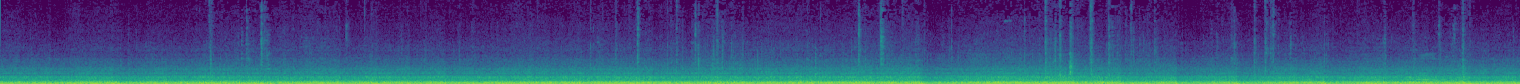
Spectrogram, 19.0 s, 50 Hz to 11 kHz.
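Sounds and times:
aircraft cabin engine rumble: 0:00.0 - 0:19.0.

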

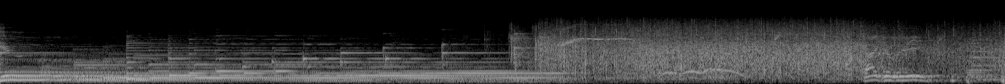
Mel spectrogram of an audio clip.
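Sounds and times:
audience applause: 0:05.1 - 0:10.0
whistle from crowd: 0:05.6 - 0:06.4.

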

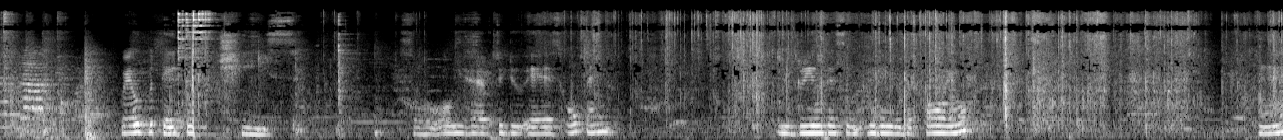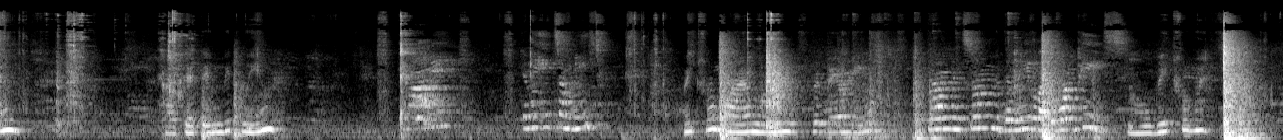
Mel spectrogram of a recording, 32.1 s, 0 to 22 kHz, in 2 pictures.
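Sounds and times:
people talking: 0:05.0 - 0:07.8, 0:09.7 - 0:12.4, 0:15.4 - 0:16.4
aluminium foil crinkling: 0:05.2 - 0:17.2.

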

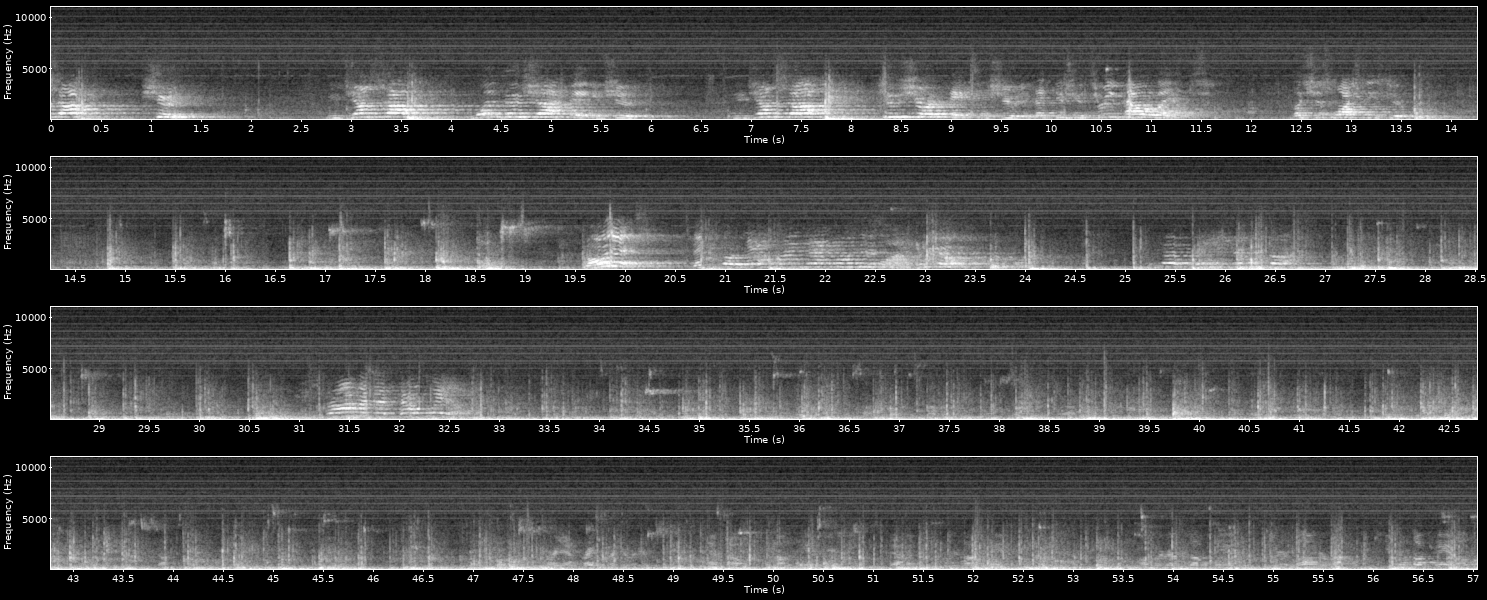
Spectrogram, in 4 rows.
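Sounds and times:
basketballs bouncing on hardwood: 0:00.0 - 0:00.8, 0:03.0 - 0:04.6, 0:07.7 - 0:08.4, 0:13.5 - 0:14.0, 0:14.7 - 0:57.0.

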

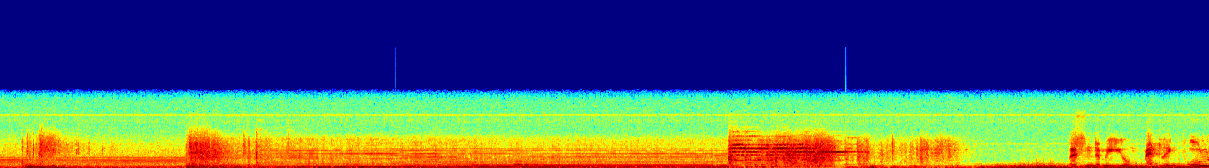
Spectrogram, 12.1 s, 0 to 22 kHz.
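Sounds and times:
electrical hum with sustained tones: 0:00.0 - 0:12.0
crash: 0:07.3 - 0:09.7.

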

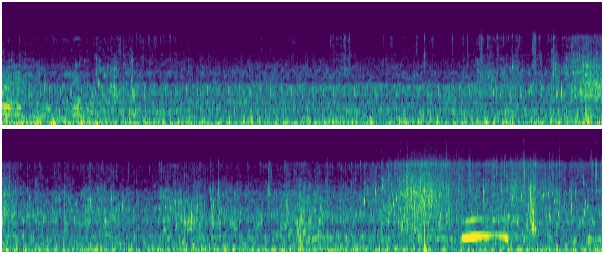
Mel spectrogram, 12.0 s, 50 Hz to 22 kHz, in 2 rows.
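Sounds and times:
steady low rumble: 0:00.0 - 0:12.0
water splashing and trickling: 0:04.1 - 0:12.0.

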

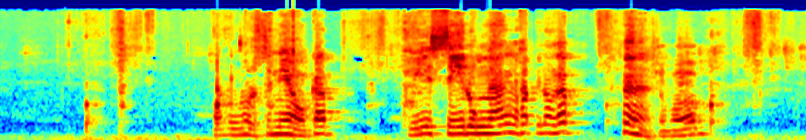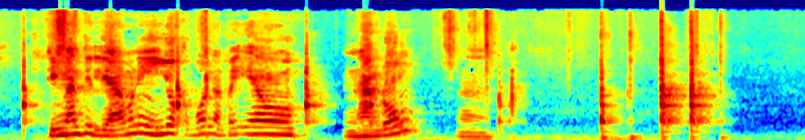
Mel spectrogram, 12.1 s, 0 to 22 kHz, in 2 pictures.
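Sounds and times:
cleaver chopping meat on wood: 0:01.6 - 0:02.3, 0:05.3 - 0:06.7, 0:07.3 - 0:08.6, 0:09.6 - 0:11.6.

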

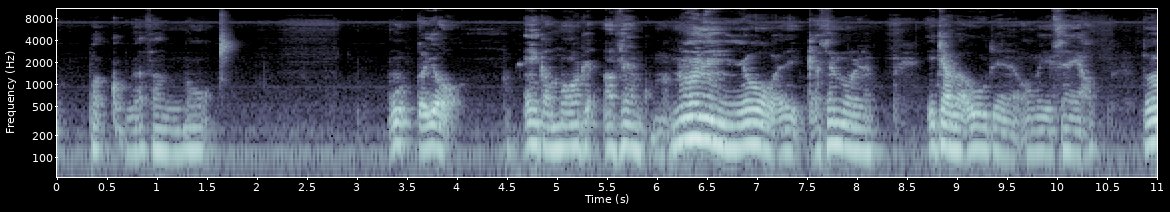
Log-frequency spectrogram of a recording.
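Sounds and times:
man speaking: 0:00.0 - 0:01.7, 0:03.3 - 0:11.0
sharp snap: 0:01.6 - 0:01.9.

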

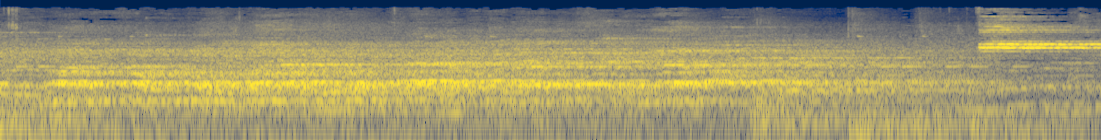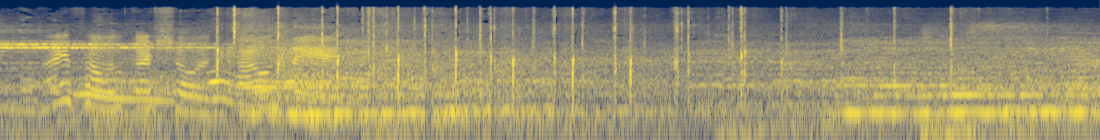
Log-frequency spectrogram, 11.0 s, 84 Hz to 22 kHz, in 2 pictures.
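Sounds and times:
shrill whistle blast: 0:04.9 - 0:06.5.

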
